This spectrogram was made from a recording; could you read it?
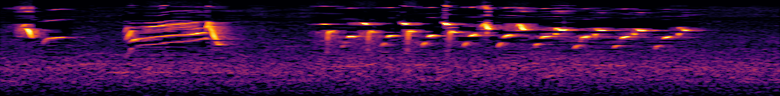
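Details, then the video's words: Four-month-old European goldfinch, a young bird learning and beginning to finish its song phrases: bright, high twittering notes, a short buzzy trill, then a rapid series of sharp tinkling chirps, with steady low background hiss. "jilguero el estudiante rematando"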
